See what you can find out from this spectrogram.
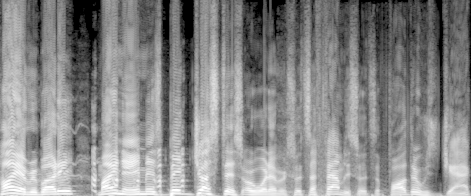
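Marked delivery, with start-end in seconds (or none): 0.0-2.4 booming, loud, high-pitched TV host voice. Retelling a late night tv show, imitating a guy talking to camera. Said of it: "he just talks to the camera like this".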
